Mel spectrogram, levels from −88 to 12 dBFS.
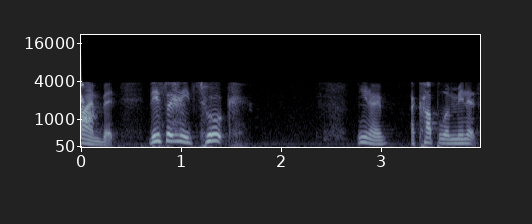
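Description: No technical faults can be heard in this speech recording, which carries the narrow band of ordinary G.711 telephone coding working as intended, with nothing above about 3.8 kHz.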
